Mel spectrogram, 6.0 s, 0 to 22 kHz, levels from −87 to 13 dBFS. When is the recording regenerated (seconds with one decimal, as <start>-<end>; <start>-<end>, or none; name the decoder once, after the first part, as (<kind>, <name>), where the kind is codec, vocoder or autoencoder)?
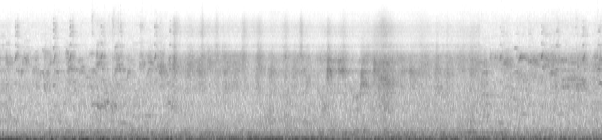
1.7-4.8 (autoencoder, DAC-VAE)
